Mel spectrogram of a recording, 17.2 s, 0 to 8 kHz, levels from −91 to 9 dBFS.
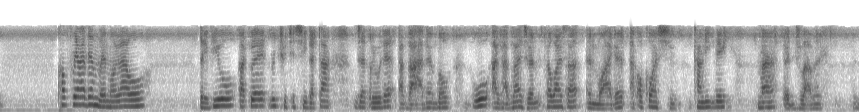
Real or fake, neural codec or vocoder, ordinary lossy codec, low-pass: fake; codec, 16 kHz, 0.5 kbps, FunCodec, trained on LibriTTS, 25 frames a second; AAC, 16 kbps; 7.2 kHz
